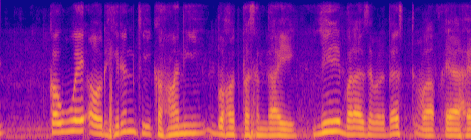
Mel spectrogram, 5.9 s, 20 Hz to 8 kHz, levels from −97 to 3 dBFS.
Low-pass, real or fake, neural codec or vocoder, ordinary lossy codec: 7.2 kHz; fake; codec, 24 kHz, 3 kbps, HILCodec; Opus, 24 kbps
